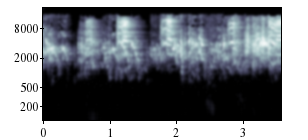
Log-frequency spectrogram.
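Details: Conure parakeet squawking loudly and harshly, raspy broad screeches in near-continuous overlapping bursts, several strong peaks over a few seconds.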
